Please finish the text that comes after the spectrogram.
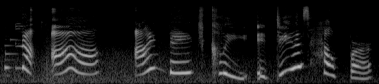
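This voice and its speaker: Casting: excitable little girl mage, tiny very high voice, lively swings, music behind. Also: takes it slowly, background noise, exaggerated voice. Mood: eager, excited. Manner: excitable, childlike exclamations.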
